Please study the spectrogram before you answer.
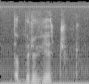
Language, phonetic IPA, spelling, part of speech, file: Polish, [ˈdɔbrɨ ˈvʲjɛt͡ʃur], dobry wieczór, interjection, Pl-dobry wieczór.ogg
